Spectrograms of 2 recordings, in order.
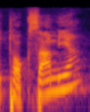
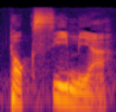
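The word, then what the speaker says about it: toxaemia: blood by harmful bacteria you don't say toxamia don't say toxemia that a and e the two letters that is a and e in the middle of this word they combine and represent the long vowel sound e so you say toxemia toxemia and from that point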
